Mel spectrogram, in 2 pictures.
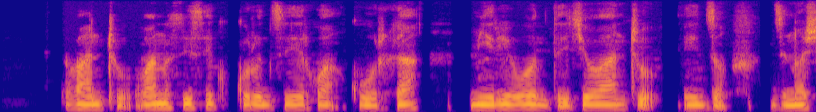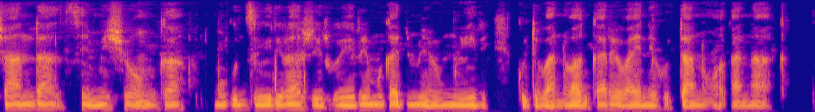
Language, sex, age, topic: Ndau, male, 25-35, health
